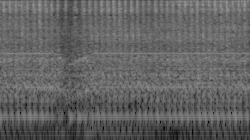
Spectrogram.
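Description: BERNINA sewing machine stitching steadily with a double needle while quilting, a fast, even mechanical chatter running loud and close for the whole stretch with no talk.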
